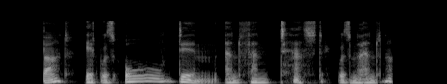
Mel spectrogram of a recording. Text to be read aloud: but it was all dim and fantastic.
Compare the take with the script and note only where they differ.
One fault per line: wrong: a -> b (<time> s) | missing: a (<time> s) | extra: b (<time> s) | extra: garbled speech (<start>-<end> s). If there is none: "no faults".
extra: garbled speech (3.4-3.9 s)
